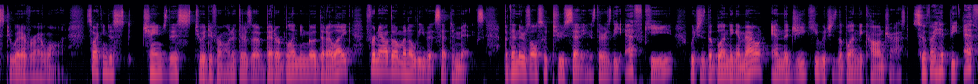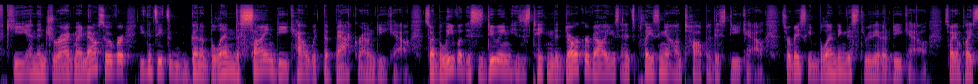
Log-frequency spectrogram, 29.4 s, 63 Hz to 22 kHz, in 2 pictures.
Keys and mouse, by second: 13.6-29.3 drag.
